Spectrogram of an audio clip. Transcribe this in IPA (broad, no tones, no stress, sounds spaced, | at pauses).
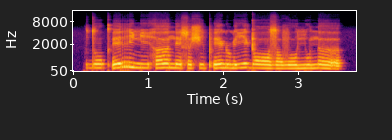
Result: d oː kʼ e r i ɲ iː h ɐː n e ɬ ə ʃ i pʼ e ɳ u ɳ iː ɖ ɔː z ɔ v oː ɲ u n əː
